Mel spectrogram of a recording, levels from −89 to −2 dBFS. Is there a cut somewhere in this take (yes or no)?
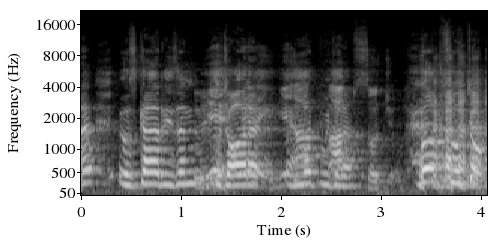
no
